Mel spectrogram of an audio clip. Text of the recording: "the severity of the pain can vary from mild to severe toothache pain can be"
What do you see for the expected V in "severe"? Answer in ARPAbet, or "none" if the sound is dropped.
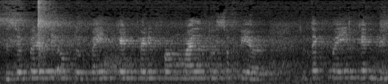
P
